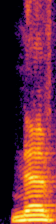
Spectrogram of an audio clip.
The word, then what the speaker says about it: Neve: Now, I never know how to pronounce Neve, whether it's supposed to be Neve or Neve, just Neve, right? Just Nev.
